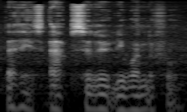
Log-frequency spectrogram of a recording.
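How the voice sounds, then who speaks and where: Man, softly spoken ASMR game commentary, flat intonation, creaky low end, unhurried, faint background noise. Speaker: gaming video host.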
